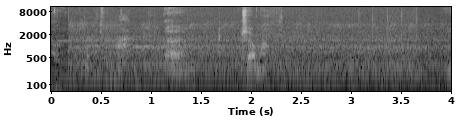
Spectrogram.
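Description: Steady rumbling background noise with a faint constant hum under it, with a single short spoken word about two seconds in.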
